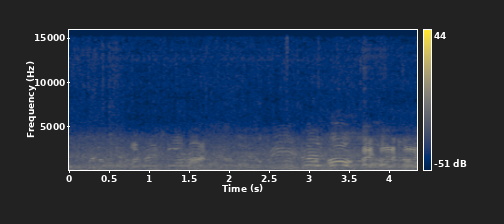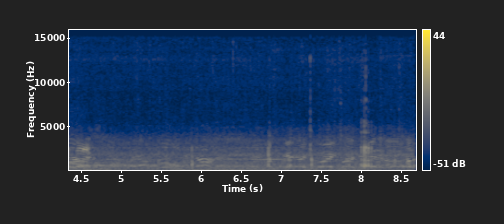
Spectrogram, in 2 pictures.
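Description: Rugby players shouting short, overlapping calls across the pitch, loudest about three to four and a half seconds in, with wind rumbling on the microphone.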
